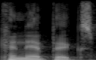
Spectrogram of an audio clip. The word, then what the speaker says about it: Knipex: By the way, these are my most used Knipex tools, and it is pronounced Knipex, by the way, guys.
